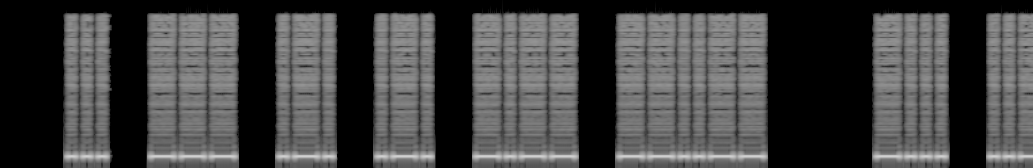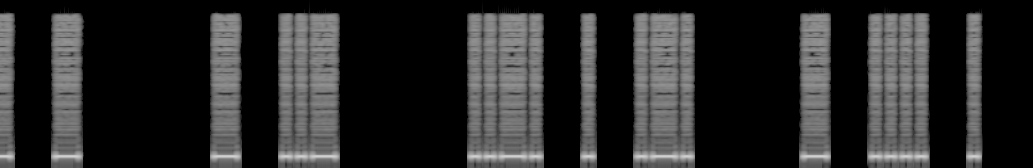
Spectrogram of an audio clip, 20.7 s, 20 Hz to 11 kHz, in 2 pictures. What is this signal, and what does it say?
Morse code, heard as a keyed tone, about 16 wpm, spaced as for 12 wpm, 800 Hz. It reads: SORRY, BUT TU FER THE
